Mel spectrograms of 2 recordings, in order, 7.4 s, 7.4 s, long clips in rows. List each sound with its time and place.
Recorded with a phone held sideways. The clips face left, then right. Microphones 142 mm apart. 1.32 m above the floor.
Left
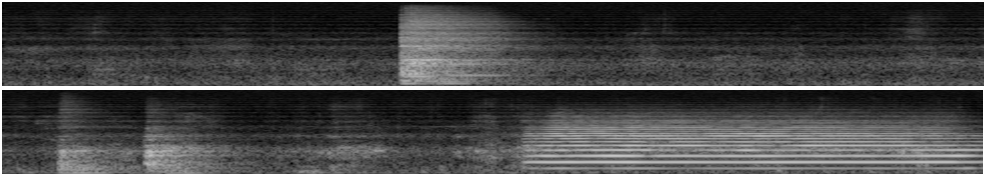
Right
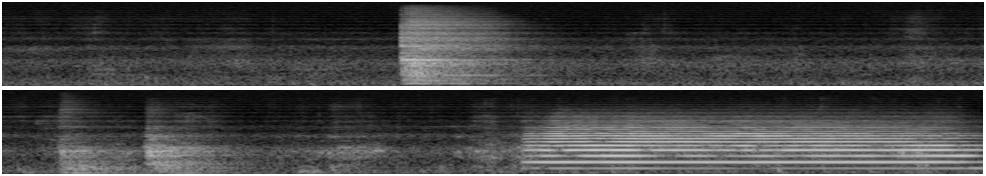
1.5 s a snare drum: 50° left (ahead or behind), 0.8 m
3.9 s knocking: 55° left (ahead or behind), 1.0 m
5.6 s a trumpet: 55° right (ahead or behind), 1.6 m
